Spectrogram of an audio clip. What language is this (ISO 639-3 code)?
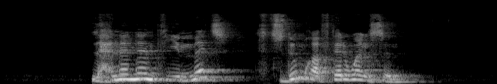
kab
